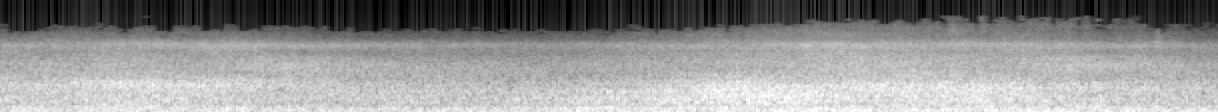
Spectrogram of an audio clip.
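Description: Steady outdoor traffic noise that swells a little in the middle.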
